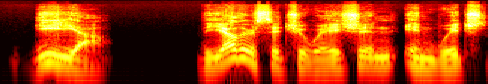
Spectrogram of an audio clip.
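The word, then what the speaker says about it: guía: When we have a hard G before an E or an I, then we put a silent U between them to conserve that hard G sound. Such as in guerra and guia.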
